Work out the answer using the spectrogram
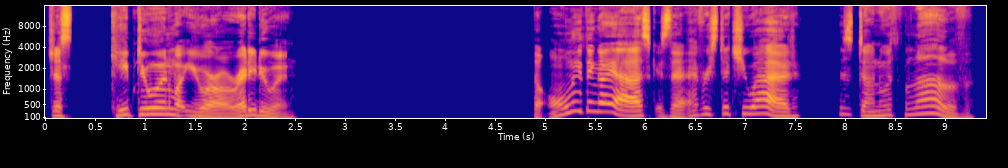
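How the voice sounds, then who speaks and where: A man's voice: a little high, sing-song, unhurried, long pauses, dry recording, clean studio sound. A man acting a flirty, self-assured supervillain in an audio roleplay, talking to the listener in a teasing, casual, conversational way. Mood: teasing, earnest. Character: flirty, smooth, self-assured male supervillain courting his tailor.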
